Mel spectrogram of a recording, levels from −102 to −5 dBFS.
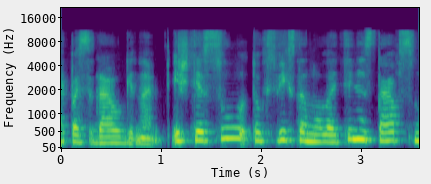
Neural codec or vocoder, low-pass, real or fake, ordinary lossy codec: autoencoder, 48 kHz, 128 numbers a frame, DAC-VAE, trained on Japanese speech; 10.8 kHz; fake; AAC, 32 kbps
